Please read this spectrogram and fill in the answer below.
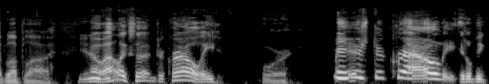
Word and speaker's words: Crowley: Crowley rhymes with holy.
